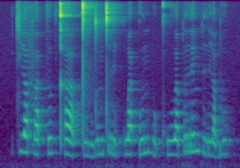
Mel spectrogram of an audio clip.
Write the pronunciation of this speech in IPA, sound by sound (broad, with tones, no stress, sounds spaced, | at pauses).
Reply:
t͡ɕ i˧ a̯ f a˨˩ k̚ s ɯ˥˩ k̚ tʰ aː˨˩ p̚ t i˩˦ n d o˦˥ n t r i˨˩ ʔ k w a˥˩ k̚ ʔ u˥˩ n p u˨˩ ʔ kʰ w u˧ a̯ p r e˥˩ n p r i˩˦ a̯ b ɯ˦˥ k̚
